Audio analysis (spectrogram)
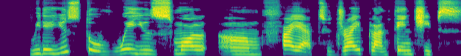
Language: Nigerian Pidgin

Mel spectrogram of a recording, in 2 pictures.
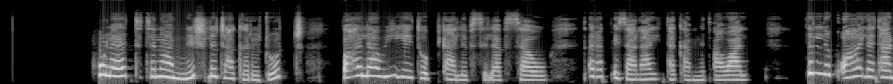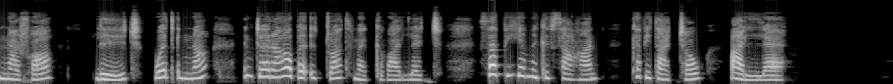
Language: Amharic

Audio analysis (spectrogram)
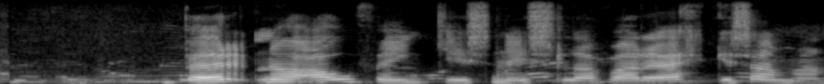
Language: Icelandic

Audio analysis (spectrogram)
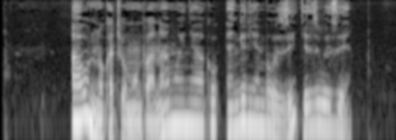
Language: Ganda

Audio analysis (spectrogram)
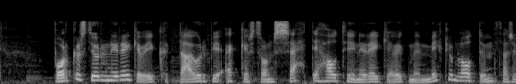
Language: Icelandic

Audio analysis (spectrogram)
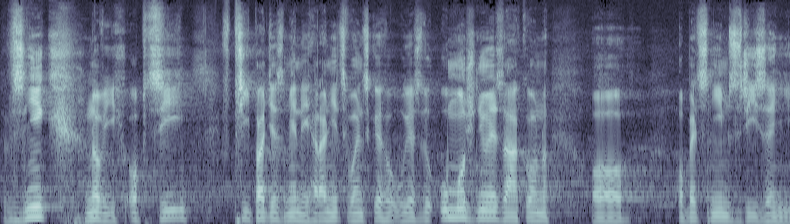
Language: Czech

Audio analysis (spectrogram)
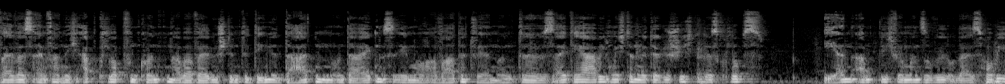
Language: German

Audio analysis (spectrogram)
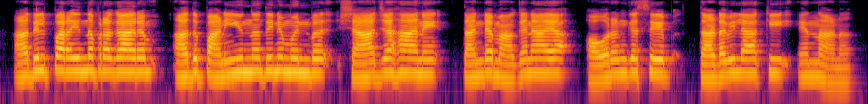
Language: Malayalam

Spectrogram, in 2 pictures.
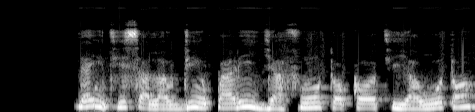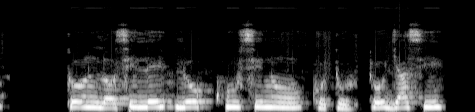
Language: Yoruba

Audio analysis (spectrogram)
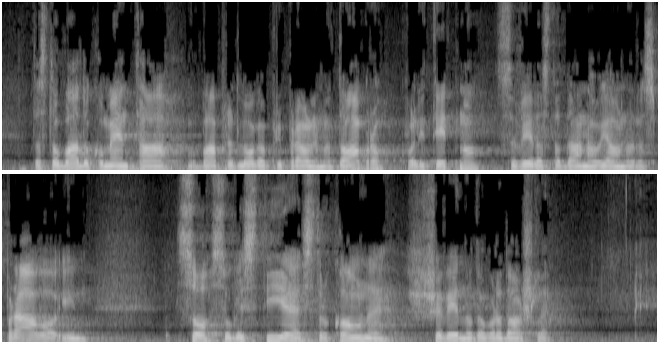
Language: Slovenian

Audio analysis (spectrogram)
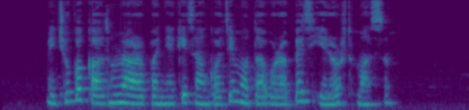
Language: Armenian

